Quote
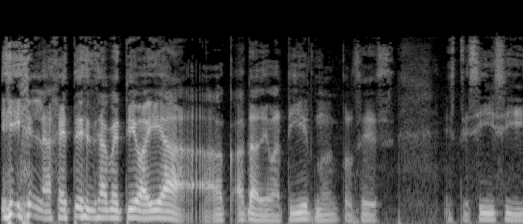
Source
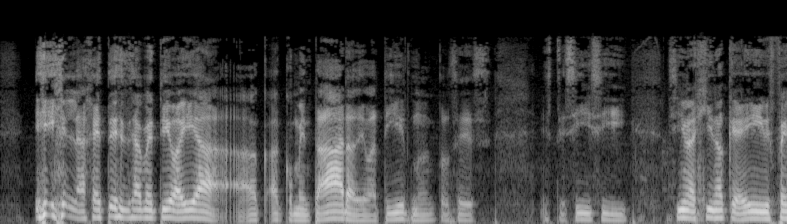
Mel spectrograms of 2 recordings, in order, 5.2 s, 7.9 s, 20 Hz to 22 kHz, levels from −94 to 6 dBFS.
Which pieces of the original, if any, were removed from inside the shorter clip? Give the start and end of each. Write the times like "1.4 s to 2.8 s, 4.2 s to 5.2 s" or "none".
2.8 s to 3.4 s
